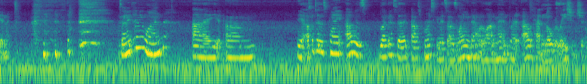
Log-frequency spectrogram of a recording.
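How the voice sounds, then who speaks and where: A woman in her late twenties telling her personal faith testimony in an earnest, chatty way, with lots of fillers. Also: on the low side. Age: 20s. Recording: roomy, distant mic, noisy background.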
